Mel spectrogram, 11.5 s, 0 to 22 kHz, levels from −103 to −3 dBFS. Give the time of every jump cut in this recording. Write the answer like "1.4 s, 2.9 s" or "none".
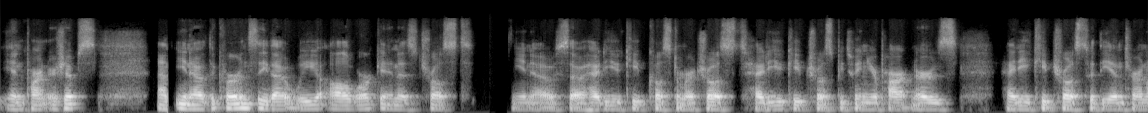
1.7 s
